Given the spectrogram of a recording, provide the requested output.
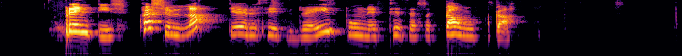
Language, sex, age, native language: Icelandic, female, 11, Icelandic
